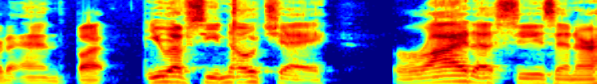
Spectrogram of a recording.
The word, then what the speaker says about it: Riyadh: But UFC Noche, Rida season, or how do you say that word? Riyadh season.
